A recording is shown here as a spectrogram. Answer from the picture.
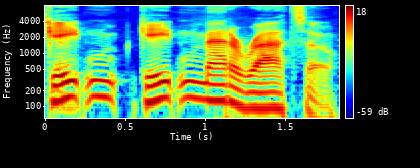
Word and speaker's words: Gaten Matarazzo: It's Gaten Matarazzo. Sure. But Dustin from Stranger Things. Gaten Matarazzo, I think, is how you pronounce that.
